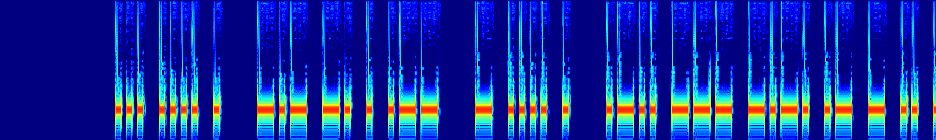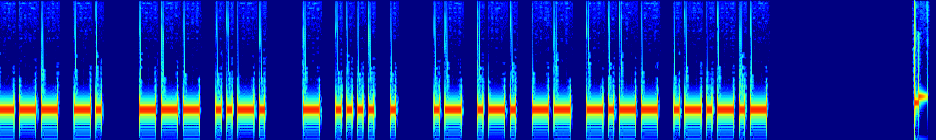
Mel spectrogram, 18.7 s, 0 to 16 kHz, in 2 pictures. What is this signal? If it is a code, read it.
Morse code, heard as a keyed tone, about 22 wpm, 700 Hz. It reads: SHE KNEW THE LOCATION OF THE ARMY.
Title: Sentences from Top 1000 Words - Review Part 6 - 22wpm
